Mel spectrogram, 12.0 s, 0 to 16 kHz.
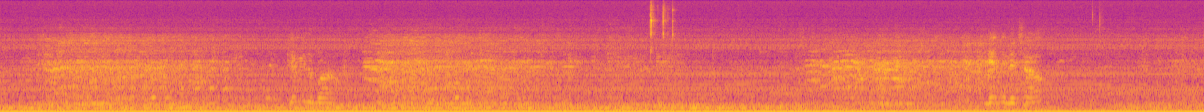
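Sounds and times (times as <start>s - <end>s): quick faint clicks: 6.5s - 6.8s.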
